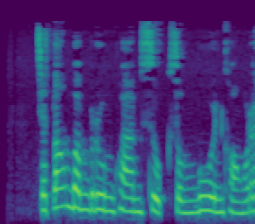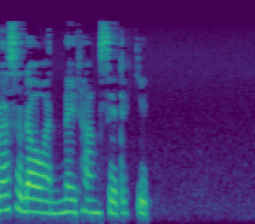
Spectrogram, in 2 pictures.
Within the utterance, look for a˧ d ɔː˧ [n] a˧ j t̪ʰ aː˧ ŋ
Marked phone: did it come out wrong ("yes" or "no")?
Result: yes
